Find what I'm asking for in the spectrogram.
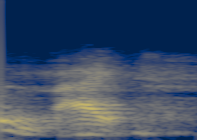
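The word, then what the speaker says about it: Knight: Ну, так как он был англичанин, писал по-английски, пишется он, конечно, совсем книжек, начинается с буквы К, А, И, Л, и пишется он таким образом. А произносится Найт.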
